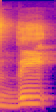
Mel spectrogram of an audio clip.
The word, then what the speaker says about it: the: यहां पर हम इसको दी प्रोनाउंस करेंगे क्योंकि इससे नेक्स्ट जो एडजेक्टिव है वो वॉवल साउंड से शुरू होता है. सो we shall pronounce this THE एज दी.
